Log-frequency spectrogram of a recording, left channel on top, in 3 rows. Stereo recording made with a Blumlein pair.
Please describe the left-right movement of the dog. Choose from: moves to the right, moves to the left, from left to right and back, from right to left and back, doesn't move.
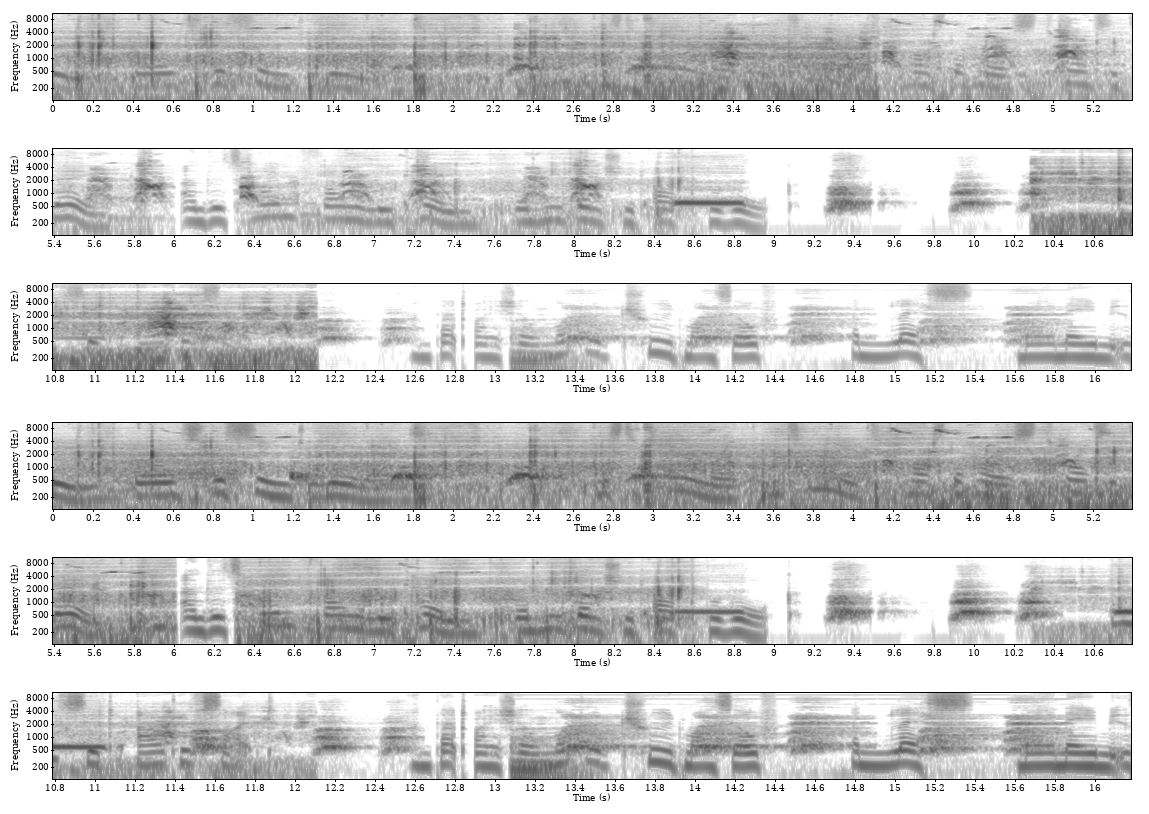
from right to left and back.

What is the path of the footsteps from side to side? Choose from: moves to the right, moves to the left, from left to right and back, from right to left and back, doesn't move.
moves to the right.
